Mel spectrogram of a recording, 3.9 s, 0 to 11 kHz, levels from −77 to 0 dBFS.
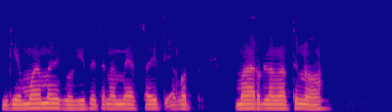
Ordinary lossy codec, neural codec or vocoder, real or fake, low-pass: none; none; real; 7.2 kHz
